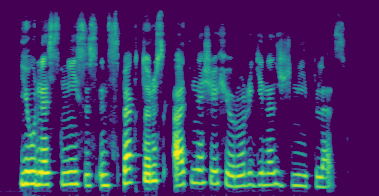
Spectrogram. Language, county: Lithuanian, Vilnius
